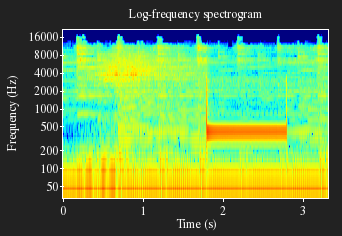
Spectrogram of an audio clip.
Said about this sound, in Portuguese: Então tocou o telefone, já atende dizendo Feliz Natal Nativa.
